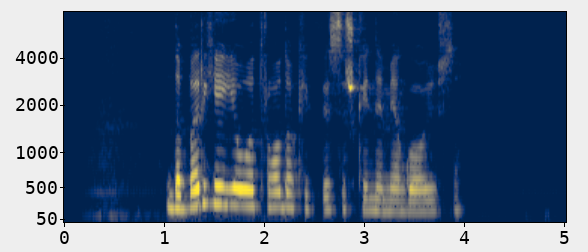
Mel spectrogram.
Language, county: Lithuanian, Kaunas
